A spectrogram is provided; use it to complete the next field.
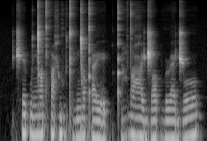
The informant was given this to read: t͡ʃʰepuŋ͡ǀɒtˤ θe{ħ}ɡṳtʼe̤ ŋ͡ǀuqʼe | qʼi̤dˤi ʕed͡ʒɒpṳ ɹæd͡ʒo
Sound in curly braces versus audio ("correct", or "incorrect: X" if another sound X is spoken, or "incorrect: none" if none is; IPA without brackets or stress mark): correct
